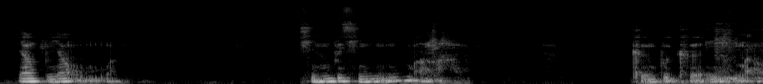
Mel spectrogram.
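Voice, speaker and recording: Using a put-on character voice, a man speaks very slowly at a medium pitch, raspy and with long, frequent pauses. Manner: cute, coy, pleading.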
